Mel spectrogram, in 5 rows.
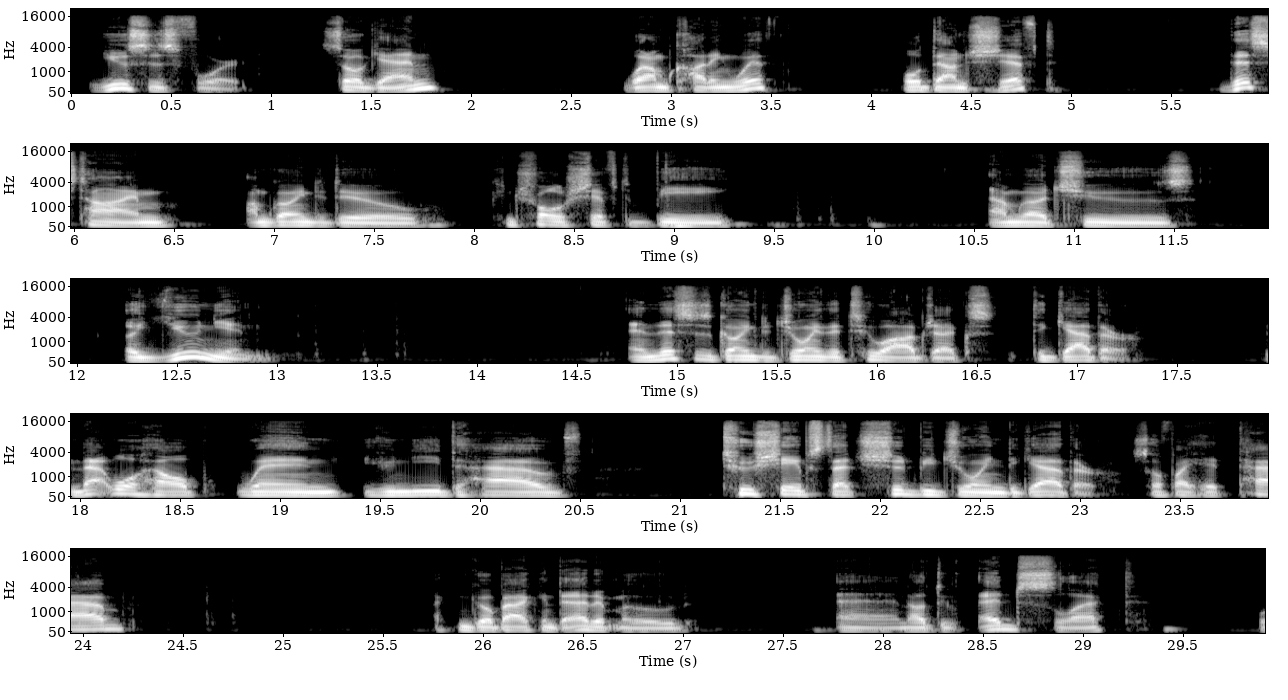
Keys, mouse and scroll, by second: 1.0 click, 3.8 shift+click, 5.0-6.9 right drag, 8.7 ctrl+shift+b, 13.0-13.5 scroll up 2, 13.5 middle click, 15.0 click, 15.4 click, 15.9-17.7 middle drag, 23.2 Tab, 23.8-24.5 scroll up 3, 24.5-25.8 middle drag, 26.6 click, 27.7 2, 28.1 click, 29.5 alt+click.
